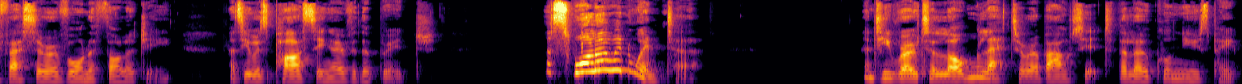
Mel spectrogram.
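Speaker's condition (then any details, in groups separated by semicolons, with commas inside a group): No condition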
